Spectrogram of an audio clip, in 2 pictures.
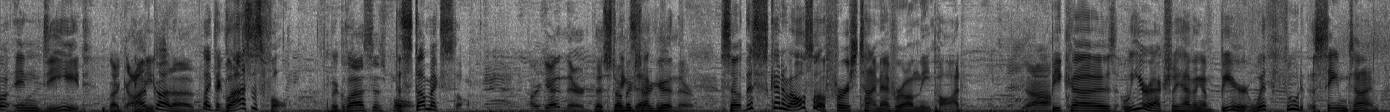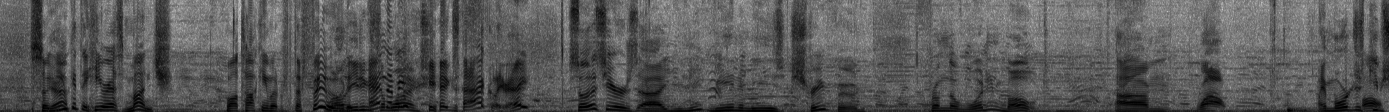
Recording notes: We are back at it again with a stop in Cambridge, Ontario for Octob...sorry Oaktoberfest! Live again, we had a wonderful opportunity to come out to the first Oaktoberfest put on by Reverence Barrel Works and Brolly Brew Co.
